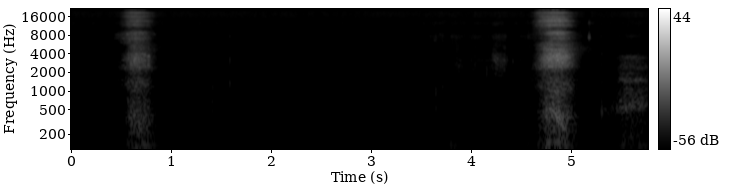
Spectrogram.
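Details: Powerful sneezes deliberately induced by a person who is not sick, with nose blowing; the nose took a lot of effort before sneezing.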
